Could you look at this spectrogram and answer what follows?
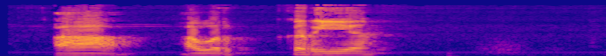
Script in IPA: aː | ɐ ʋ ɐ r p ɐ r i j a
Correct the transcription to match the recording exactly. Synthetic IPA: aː | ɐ ʋ ɐ r k ɐ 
